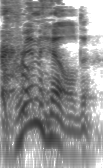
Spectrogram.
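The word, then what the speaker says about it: Grimhilde: as well as Bugs Bunny yes and queen grimhild grimhild thank you both say it like we knew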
